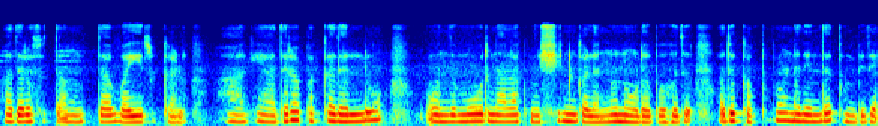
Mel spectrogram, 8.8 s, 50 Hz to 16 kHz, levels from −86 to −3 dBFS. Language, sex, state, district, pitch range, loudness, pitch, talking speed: Kannada, female, Karnataka, Bellary, 185-210 Hz, -18 LUFS, 195 Hz, 125 wpm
